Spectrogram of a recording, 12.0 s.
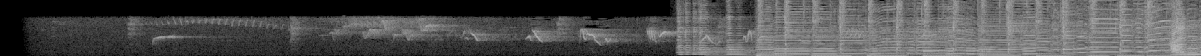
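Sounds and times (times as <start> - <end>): songbirds singing: 0.4 - 8.0.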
